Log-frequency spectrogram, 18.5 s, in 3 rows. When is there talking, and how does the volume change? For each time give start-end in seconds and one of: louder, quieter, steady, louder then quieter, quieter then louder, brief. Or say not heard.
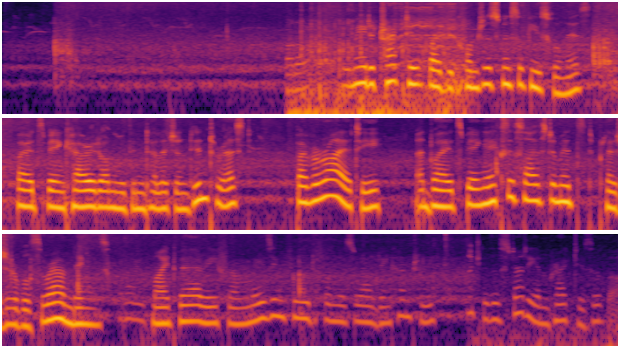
3.4-18.4 quieter.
